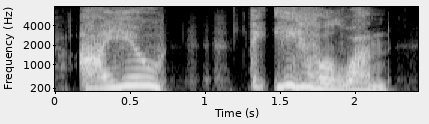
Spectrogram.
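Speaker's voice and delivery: whispering hoarsely. A monk stares up at mr. jones in horror and whispers hoarsely. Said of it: "he whispered hoarsely".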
